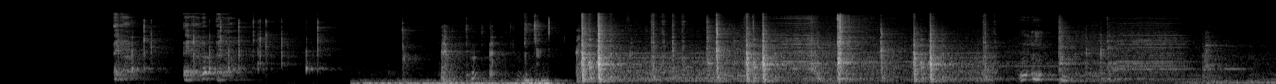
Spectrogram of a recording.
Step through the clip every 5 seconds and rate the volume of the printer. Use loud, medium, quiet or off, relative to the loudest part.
off, loud, medium.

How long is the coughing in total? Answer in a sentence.
The coughing can be heard for 4 seconds in total.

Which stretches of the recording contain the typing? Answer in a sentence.
The typing can be heard from 1.1 to 9.9 s.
